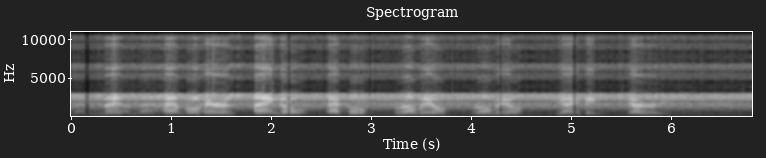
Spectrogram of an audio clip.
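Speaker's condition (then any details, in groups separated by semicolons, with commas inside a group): Parkinson's; left side affected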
